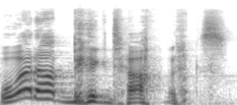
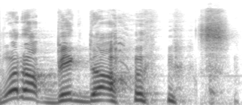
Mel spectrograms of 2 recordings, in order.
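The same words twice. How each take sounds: First: It is read with a straight, composed voice. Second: It is read while breaking into laughter. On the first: The speaker calls it right. "let me try that again" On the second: The speaker calls it wrong. "I can't read it with a straight face"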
